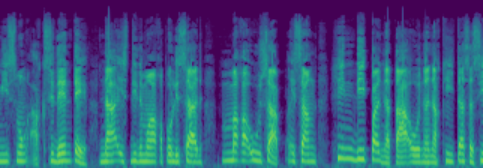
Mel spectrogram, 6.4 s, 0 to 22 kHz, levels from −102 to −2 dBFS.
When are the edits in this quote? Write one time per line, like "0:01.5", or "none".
0:01.3
0:03.8
0:05.1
